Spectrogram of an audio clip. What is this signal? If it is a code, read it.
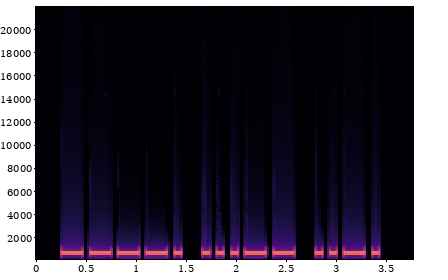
Morse code, heard as a keyed tone, about 17 wpm, 700 Hz. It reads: 93F
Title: K1USN SST QSO Practice 17wpm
